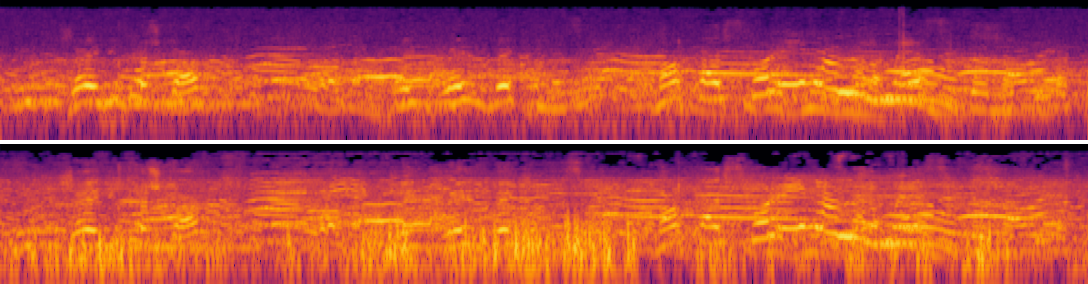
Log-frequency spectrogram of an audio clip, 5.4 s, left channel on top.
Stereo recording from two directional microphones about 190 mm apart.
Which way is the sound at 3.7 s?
10° right (ahead or behind).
